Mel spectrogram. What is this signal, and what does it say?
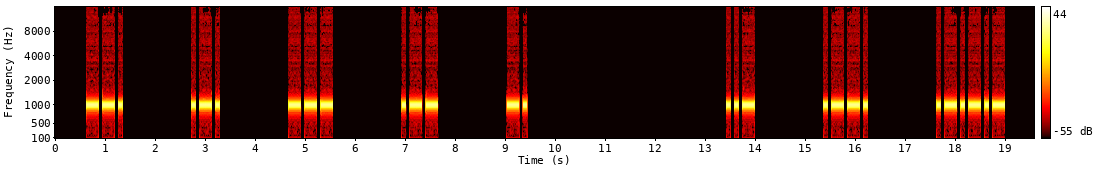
Morse code, heard as a keyed tone, about 15 wpm, spaced as for 5 wpm, 1000 Hz. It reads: GROWN UP.
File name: qotdfiles / 5wpm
